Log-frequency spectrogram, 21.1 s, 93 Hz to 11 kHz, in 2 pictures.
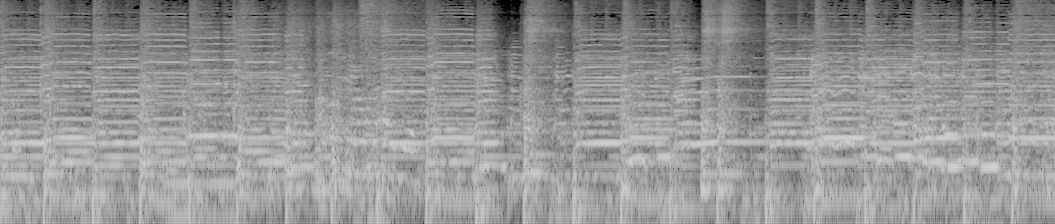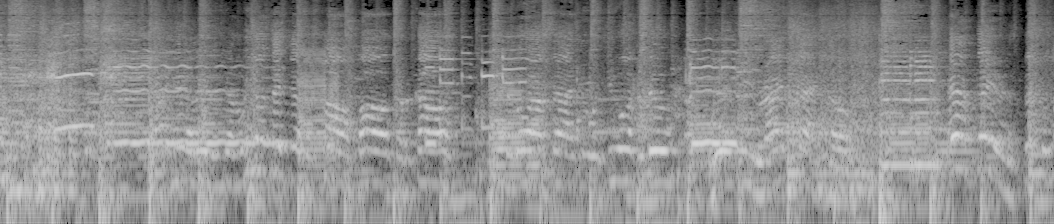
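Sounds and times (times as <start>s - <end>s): baritone saxophone lines: 0.0s - 21.0s
live blues band: 0.0s - 21.0s
steady drum beat: 0.0s - 21.0s.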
